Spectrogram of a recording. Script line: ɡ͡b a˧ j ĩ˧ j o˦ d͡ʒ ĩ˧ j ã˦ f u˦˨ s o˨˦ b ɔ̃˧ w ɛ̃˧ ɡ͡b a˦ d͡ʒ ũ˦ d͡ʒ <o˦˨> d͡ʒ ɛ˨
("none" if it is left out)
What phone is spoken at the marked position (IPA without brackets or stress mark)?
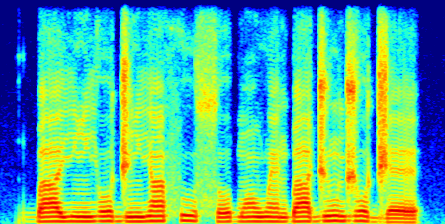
o˦˨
